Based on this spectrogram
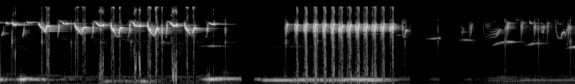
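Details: A sunbird's fighting song, kolibri tarung, played as a lure for bird training: a run of high wavy warbled notes, then a fast even stutter of sharp chips, about fifteen, then scattered thin whistles.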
